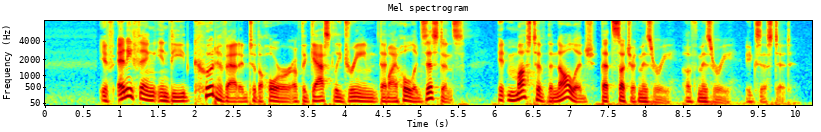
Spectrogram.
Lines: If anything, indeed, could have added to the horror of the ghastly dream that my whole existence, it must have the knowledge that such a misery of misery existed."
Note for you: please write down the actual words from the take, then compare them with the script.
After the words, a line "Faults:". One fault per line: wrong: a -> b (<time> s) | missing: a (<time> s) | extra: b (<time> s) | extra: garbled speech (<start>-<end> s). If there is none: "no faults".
If anything, indeed, could have added to the horror of the ghastly dream that my whole existence, it must have the knowledge that such a misery of misery existed."
Faults:
no faults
